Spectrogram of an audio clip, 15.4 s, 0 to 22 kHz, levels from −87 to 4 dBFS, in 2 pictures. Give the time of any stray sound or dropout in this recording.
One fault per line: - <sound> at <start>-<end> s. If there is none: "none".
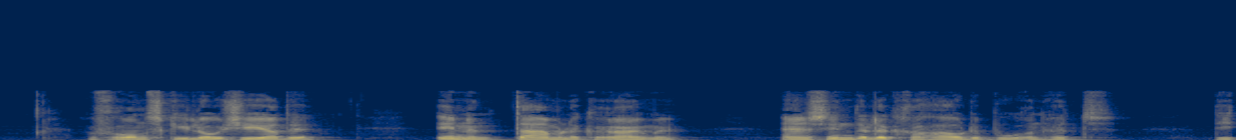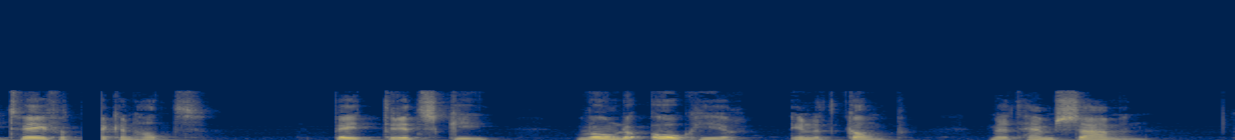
- dropout at 8.2-8.4 s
